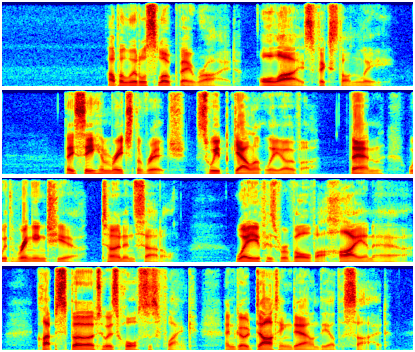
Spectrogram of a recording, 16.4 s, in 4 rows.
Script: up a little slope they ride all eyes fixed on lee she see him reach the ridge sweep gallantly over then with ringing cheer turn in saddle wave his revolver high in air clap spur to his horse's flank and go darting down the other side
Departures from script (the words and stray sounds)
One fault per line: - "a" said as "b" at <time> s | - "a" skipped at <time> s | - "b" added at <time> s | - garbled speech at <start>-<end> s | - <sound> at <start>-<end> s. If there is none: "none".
- "she" said as "they" at 4.7 s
